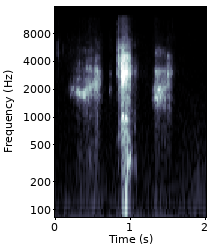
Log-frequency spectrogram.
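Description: A woman's three short, breathy catches of breath close on a handheld microphone, about a second and a half apart in all: she is choked up with emotion and holding back tears mid-greeting.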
